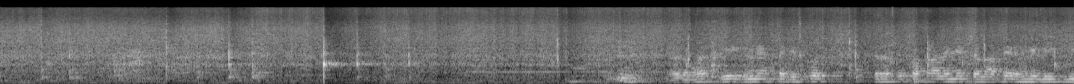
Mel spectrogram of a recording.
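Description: A spatula scrapes and taps against a pan.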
